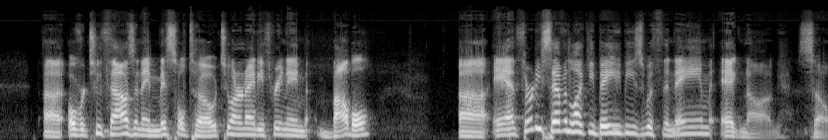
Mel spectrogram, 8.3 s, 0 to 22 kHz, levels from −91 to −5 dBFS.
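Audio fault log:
Throughout: clock drift between sender and receiver. The sending side's audio clock runs fast, by roughly four percent. More samples arrive than the receiver plays out. Its jitter buffer keeps filling. The receiver has to shed material to stay in step. This sets up small timing hiccups across the whole clip. They come at uneven intervals, because each correction waits until the buffer has crept far enough.
0.05 to 7.63 s: repeated timing corrections. Through this stretch the receiver trims short pieces of the speech. Every edit goes the same way, removing audio rather than repeating it. The net effect is playback about 5 percent faster than it should be. Each cut is tiny. It shows up as a slight skip or a tempo that feels hurried and not quite even. The spacing between cuts is irregular.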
